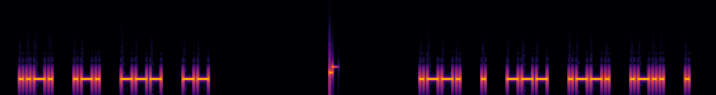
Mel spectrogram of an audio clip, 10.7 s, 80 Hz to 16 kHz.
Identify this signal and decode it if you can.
Morse code, heard as a keyed tone, about 22 wpm, spaced as for 16 wpm, 700 Hz. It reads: FROM PEOPLE
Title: 2x Character Spacing - Top 100 Words - 22wpm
